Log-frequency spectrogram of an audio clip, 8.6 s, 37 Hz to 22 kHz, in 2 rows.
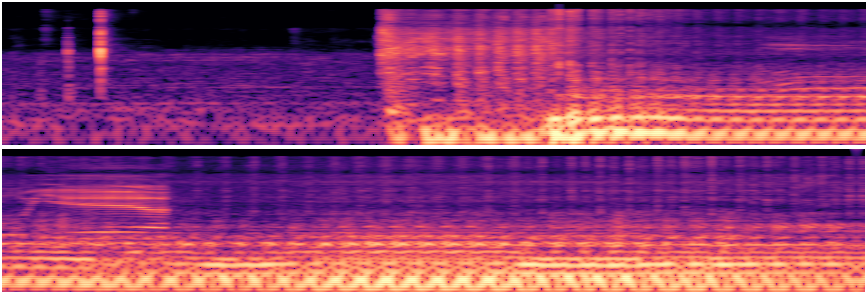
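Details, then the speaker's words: BMW E36 start after fixing exhaust leaks: starter whirs about two seconds, catches cleanly and settles to an even idle with no exhaust ticking; muffler still suspected blown. "She sounds mint. Perfect."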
